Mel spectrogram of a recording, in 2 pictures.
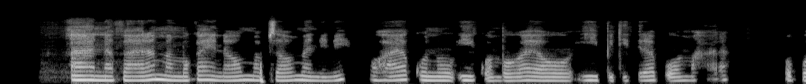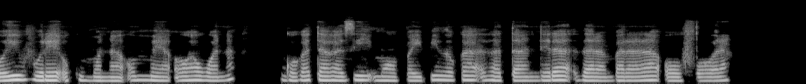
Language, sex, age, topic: Oshiwambo, female, 18-24, agriculture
